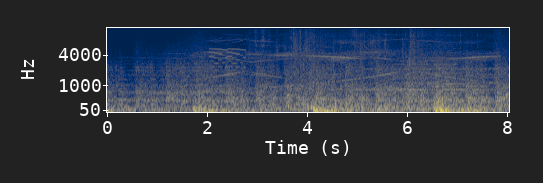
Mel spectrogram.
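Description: Film soundtrack: tense music with deep booms swelling up every couple of seconds and thin high tones that slide up and down.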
